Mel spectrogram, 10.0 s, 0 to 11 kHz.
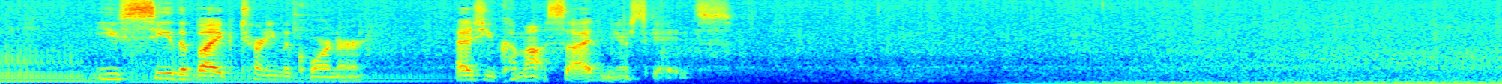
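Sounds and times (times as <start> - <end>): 
heavy rain pouring: 0.4 - 10.0
speech: 0.7 - 4.9
low rumbling undertone: 6.7 - 10.0.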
